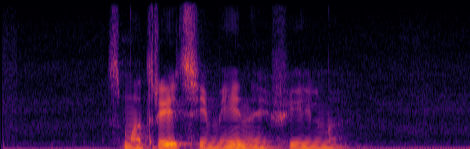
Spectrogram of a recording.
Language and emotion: Russian, neutral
